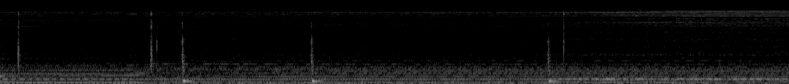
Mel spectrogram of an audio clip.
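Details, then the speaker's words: Mini fridge (HNSE05SSRF) not cooling, compressor run by jumping the thermostat with a wire: steady low compressor hum, even, with a few handling clicks; normal compressor running. "and we're going to plug the unit in and you're going to hear the compressor kicking on hopefully you can hear it compressor's running"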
